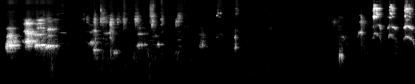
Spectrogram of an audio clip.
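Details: Cavalier King Charles Spaniel puppies, four weeks old, in Daisy's pen: a few strong squealing yelps, then faint scattered squeaks, a quiet pause, and finally a burst of very high, thin yips.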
